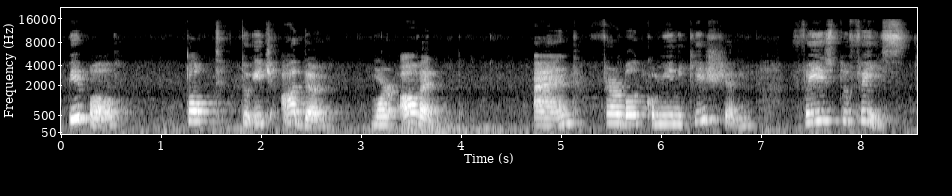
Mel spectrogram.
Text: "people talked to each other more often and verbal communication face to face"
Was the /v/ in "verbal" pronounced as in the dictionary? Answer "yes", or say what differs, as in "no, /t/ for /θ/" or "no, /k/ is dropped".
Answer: no, /f/ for /v/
